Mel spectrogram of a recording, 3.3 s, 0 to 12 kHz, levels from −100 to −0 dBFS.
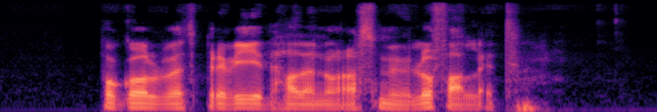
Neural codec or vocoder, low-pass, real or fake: autoencoder, 48 kHz, 128 numbers a frame, DAC-VAE, trained on Japanese speech; 10.8 kHz; fake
